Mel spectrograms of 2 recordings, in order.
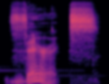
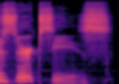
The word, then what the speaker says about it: Xerix: Xerix, Xerix. Okay. not Definitely Xerox not Xerox. or Xerxes, like I was very commonly called in the first session.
